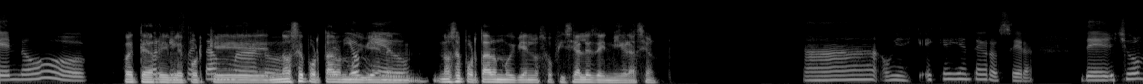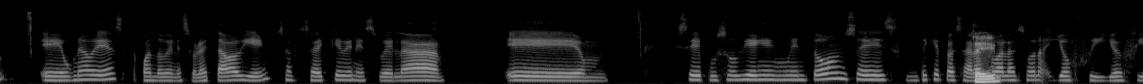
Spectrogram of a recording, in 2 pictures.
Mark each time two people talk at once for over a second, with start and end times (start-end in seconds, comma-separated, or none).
1.5-4.1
